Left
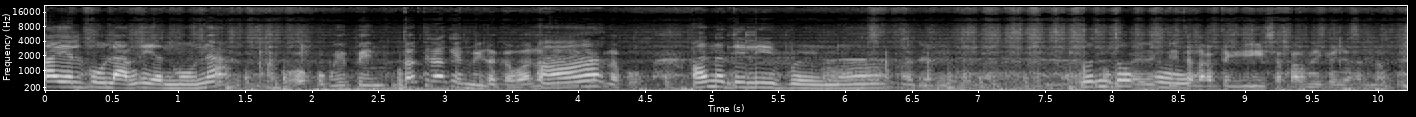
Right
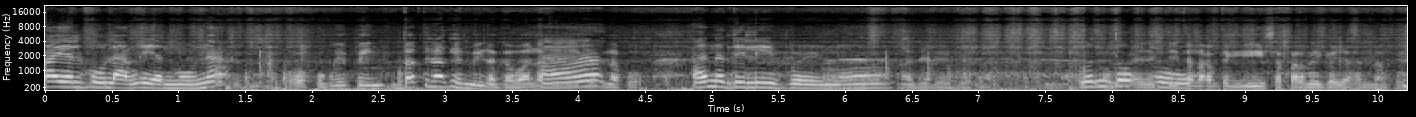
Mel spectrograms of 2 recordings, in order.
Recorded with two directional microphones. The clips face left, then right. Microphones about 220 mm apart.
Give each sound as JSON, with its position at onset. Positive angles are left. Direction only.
{"t": 0.0, "sound": "speech", "side_deg": -20}
{"t": 2.1, "sound": "speech", "side_deg": -30}
{"t": 3.7, "sound": "speech", "side_deg": -20}
{"t": 7.8, "sound": "speech", "side_deg": -15}
{"t": 8.4, "sound": "speech", "side_deg": -30}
